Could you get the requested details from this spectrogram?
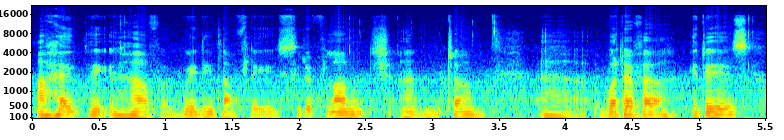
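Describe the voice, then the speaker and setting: A middle-aged woman with a notably low voice hosts a tarot live stream. She chats in a relaxed, grateful way and greets her followers by name. A faint background noise sits under her voice. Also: moderate pace, vocal fry. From father is Irish. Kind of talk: casual live-stream chat with viewers.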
